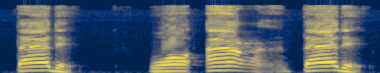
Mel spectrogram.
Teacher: দালটা কলকলার হরফ ধাক্কা দিয়ে পড়তে হবে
